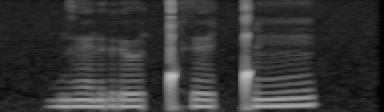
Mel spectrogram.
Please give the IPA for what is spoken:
ɡ ẽ r ø ǃʰ e ǃ ĩ

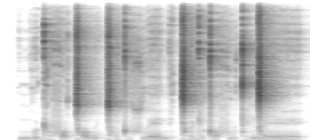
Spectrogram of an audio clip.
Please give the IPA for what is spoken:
ɲ u ɖ ɔ̤ f ɔ ǀ ɔ w ʉ ɡ͡ǀ ɔ t ɔ̤ sʷ ɛː n̪ ɛ̤ ɡ͡ǀ ʌ ɖ ɛ t ɔ f u t̪ ɛ̤ ŋ͡ǀ ɛː

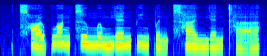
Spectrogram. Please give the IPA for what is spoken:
t͡sʰ ɑ̰˨˩ ʊ̯ p w ɑ˥˧ ŋ t͡s ɹ̩˥˧ m ɤ˥˩ m j ɛ˥ n p i˥˩ n p ə̰˨˩ n t͡sʰ a˥˩ ɪ̯ m j ɛ˧˥ n kʰ ä̰˨˩˦

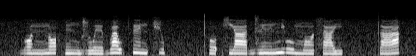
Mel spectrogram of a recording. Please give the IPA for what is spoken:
ɡ ɔ˨˩ n n̪ ɔ˧ h ĩ˨˩ ŋ d͡z w e˨˩ b a˥˧ w t̪ʰ ẽ˥˧ n t͡ɕ u˦ p̚ | t̪ʰ o˨ ʔ ɕ j a˨˩ d͡z ĩ˧ n̪ j u˥˧ m ɔ̃˧ s a˧ j | t̪ a˨˦

